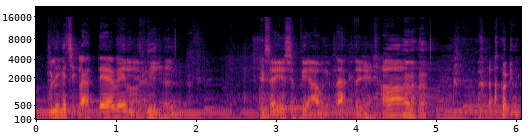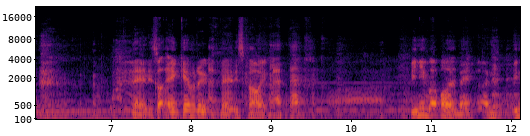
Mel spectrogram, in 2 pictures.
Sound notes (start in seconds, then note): 4.2 laugh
